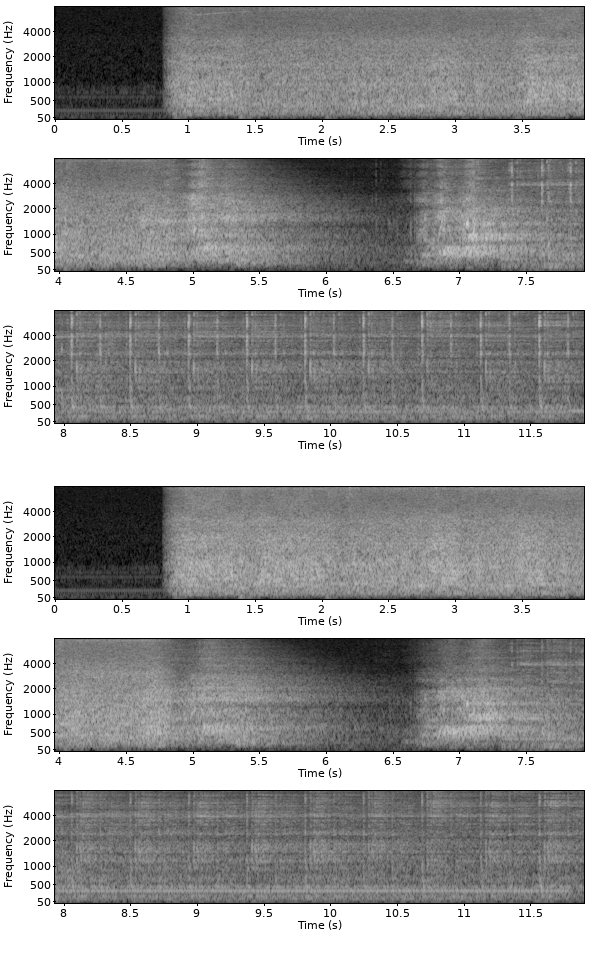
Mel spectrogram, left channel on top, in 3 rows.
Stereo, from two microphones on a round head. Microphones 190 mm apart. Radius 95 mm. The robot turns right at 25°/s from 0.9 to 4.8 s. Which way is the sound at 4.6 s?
85° left.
